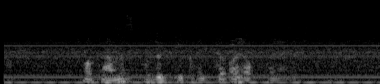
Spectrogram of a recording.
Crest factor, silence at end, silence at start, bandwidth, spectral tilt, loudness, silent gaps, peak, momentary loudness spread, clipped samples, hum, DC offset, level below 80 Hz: 22 dB; 0 s; 0.05 s; 11.5 kHz; -7 dB/octave; -39 LUFS; none; -16 dBFS; 14 LU; under 0.1%; none; under 0.1%; -52 dBFS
